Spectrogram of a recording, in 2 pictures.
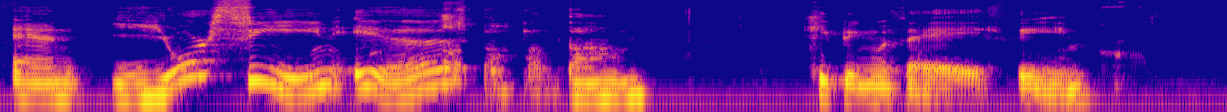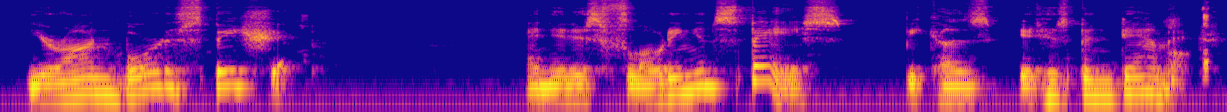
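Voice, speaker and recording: A man emcees a live improv show on a small studio stage, his voice swinging up and down as he calls out games. He clears his throat between announcements. A faint hiss sits under the sound. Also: medium pitch, very animated, takes it slowly. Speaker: improv host.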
